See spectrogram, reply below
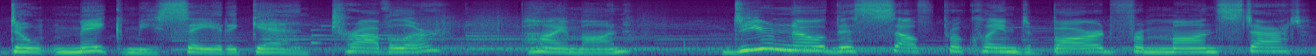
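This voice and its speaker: A woman's voice: mid-range voice, unhurried, music in the background, close to an everyday voice. A woman playing a stern, dutiful military general in a video game, formal, commanding and no-nonsense. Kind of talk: video game cutscene acting.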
